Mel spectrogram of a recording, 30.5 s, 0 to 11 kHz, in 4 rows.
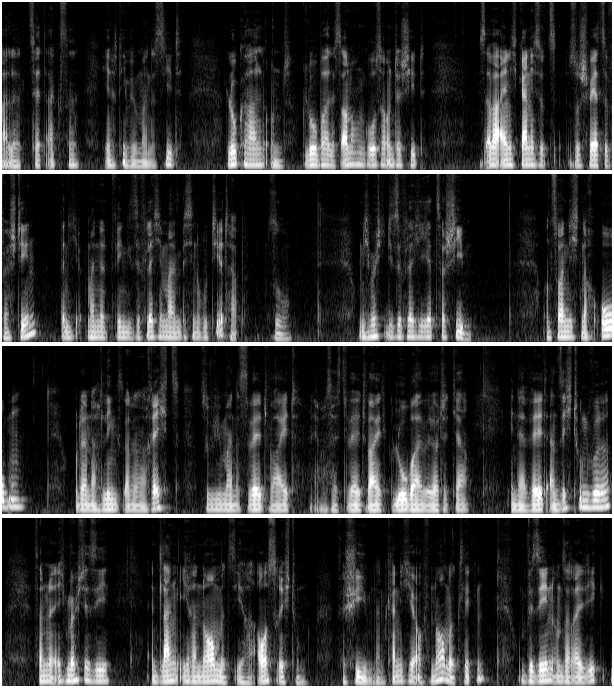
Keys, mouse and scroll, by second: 3.2 click, 4.8 scroll down 2, 5.5 right click, 5.9 middle click, 7.1 right click, 8.0 r, 9.6 click, 9.9 middle click, 10.7 shift+middle click, 11.2-11.6 scroll up 2, 14.2 click, 16.4 click, 17.9 click, 19.3 ctrl+z, 26.9 click, 30.3 middle click.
